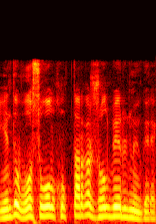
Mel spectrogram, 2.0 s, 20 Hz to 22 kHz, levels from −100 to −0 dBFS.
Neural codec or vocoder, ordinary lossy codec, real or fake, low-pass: none; none; real; 7.2 kHz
